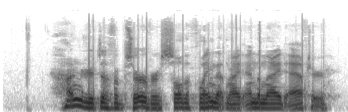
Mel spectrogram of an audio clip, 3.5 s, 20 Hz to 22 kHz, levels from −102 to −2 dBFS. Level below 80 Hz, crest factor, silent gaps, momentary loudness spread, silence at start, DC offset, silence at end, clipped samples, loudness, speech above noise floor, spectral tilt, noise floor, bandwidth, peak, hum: -58 dBFS; 14 dB; none; 5 LU; 0.55 s; under 0.1%; 0.25 s; under 0.1%; -25 LUFS; 39 dB; -8 dB/octave; -63 dBFS; 11.5 kHz; -10 dBFS; none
